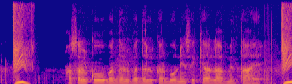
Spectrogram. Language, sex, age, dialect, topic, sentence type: Hindi, male, 25-30, Marwari Dhudhari, agriculture, question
